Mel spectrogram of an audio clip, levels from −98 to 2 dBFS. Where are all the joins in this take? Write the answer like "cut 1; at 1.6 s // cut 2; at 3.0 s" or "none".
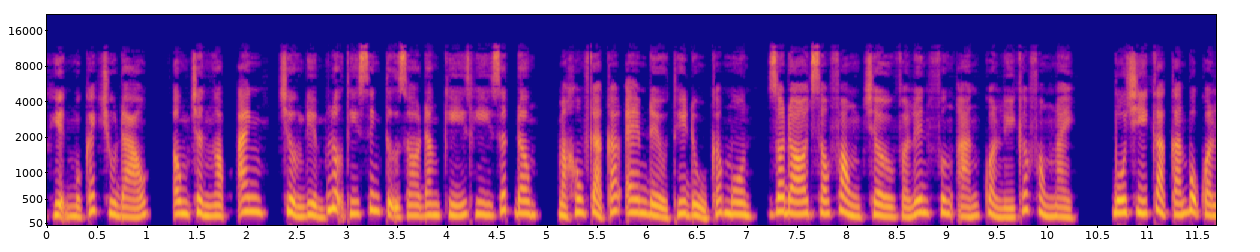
cut 1; at 1.1 s // cut 2; at 2.2 s // cut 3; at 2.8 s // cut 4; at 4.2 s // cut 5; at 5.0 s // cut 6; at 5.4 s // cut 7; at 7.1 s // cut 8; at 7.6 s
